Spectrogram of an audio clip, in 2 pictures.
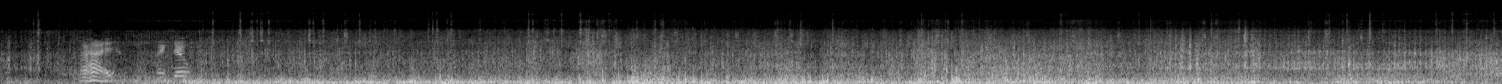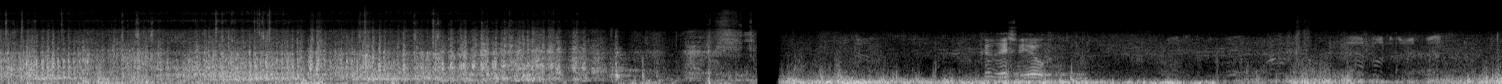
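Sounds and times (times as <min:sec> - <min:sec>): bike rattling on rocky trail: 0:00.0 - 0:22.4
bike tyres rumbling: 0:00.0 - 0:22.6
wind on microphone: 0:00.0 - 0:30.0.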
